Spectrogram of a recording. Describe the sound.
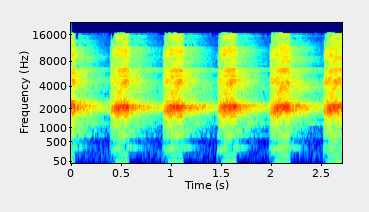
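Five flat, raspy, loose quacks blown on a duck call with no pressure, in a steady, evenly spaced rhythm, loud, with no voices.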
